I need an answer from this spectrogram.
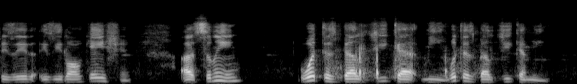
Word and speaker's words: بلجيكا: Bel is what? It's the bell with the fat and the sukoon on the lamb. So bel, G cat, gene on the kesser on the gene.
